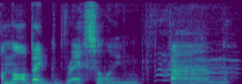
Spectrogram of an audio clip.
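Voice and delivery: ordinary delivery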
